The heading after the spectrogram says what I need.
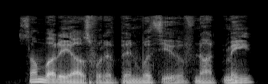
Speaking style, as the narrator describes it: Klaus muttered

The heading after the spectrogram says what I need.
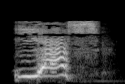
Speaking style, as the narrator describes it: they shouted

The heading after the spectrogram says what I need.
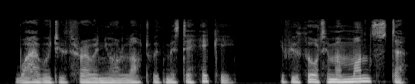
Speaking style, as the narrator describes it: whispered in the dark

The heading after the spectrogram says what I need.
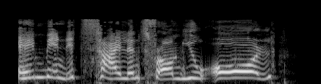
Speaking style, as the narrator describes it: cried the myriad

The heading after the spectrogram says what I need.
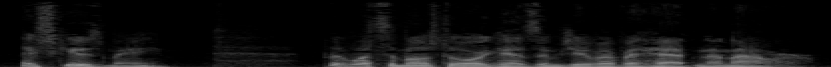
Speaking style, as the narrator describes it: smiling that sheepish yet wolfish smile, and ask her in a soft voice

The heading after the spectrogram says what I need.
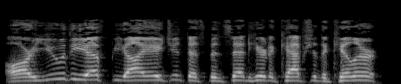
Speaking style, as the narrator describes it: shout

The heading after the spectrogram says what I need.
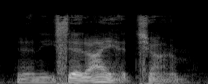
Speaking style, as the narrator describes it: Reich muttered

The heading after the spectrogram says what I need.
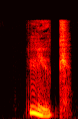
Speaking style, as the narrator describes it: she frowned solemnly

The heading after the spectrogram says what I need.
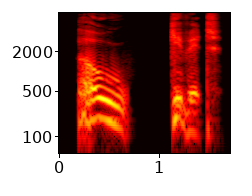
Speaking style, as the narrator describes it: Bjorn grumbled

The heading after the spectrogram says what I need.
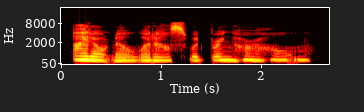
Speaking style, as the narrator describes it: Uriel whispered

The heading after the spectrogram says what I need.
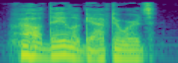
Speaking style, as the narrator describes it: He asked with a chuckle

